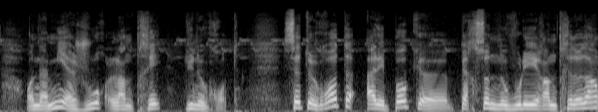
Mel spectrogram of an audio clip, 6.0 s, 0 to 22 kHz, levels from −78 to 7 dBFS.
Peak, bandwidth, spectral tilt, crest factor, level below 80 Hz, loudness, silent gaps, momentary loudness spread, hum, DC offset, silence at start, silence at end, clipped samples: -2 dBFS; 14.5 kHz; -6.5 dB/octave; 12 dB; -46 dBFS; -15 LUFS; none; 7 LU; none; under 0.1%; 0.05 s; 0 s; under 0.1%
